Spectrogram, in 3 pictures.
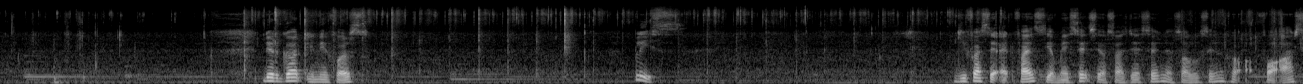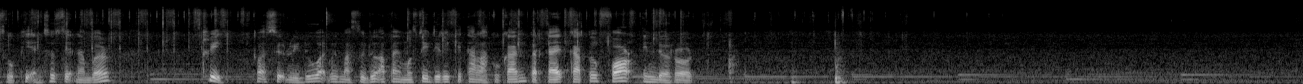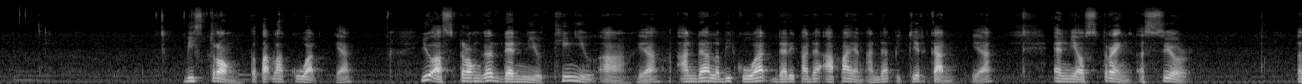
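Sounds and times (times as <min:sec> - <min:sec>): soft background music: 0:00.0 - 0:39.0
cards clicking and rustling: 0:00.1 - 0:01.4, 0:02.0 - 0:10.2, 0:11.8 - 0:22.1
cards tapping on table: 0:02.4 - 0:06.0.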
